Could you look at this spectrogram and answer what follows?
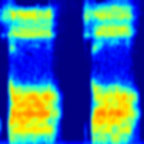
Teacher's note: জিহ্বার আগা উপরের দুই দাঁতের আগার সাথে লাগিয়ে মোট আওয়াজে উচ্চারণ করতে হবে। জ, জ, এক লিপ টান হবে।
